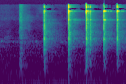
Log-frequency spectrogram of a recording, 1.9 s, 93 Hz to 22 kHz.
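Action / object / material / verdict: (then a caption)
tap / iron coin / iron / fake. A Qing-dynasty style coin from a family heirloom, presented as a rare 20-yuan piece, is tapped five times, giving short, dull clicks that die away almost at once. The coin is iron rather than silver, and it is fake.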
